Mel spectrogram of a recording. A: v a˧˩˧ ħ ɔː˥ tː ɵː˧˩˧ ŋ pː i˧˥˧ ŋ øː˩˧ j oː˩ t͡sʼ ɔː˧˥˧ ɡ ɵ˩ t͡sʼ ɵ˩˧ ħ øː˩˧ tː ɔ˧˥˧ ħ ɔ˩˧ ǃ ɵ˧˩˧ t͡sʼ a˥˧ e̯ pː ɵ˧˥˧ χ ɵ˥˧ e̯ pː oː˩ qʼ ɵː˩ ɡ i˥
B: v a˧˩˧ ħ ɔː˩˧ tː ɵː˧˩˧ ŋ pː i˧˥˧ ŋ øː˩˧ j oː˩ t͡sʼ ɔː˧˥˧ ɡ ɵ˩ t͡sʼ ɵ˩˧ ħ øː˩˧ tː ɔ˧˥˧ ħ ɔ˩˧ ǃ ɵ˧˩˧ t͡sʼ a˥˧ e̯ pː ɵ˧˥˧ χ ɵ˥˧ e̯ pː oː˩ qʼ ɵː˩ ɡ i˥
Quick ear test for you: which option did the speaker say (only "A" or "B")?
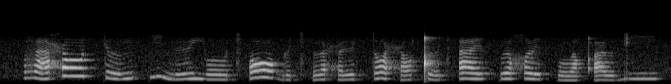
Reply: A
